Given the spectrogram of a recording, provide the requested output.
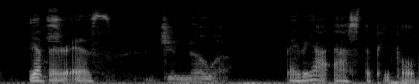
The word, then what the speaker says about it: Genoa: Genoa.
